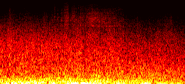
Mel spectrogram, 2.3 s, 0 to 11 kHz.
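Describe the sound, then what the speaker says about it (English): Torpedoes launch from a warship in the naval game Ultimate Admiral Dreadnoughts, a sustained loud rumbling burst with dense low-end roar and no clear gaps. "There we go, 2 torpedoes going out."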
